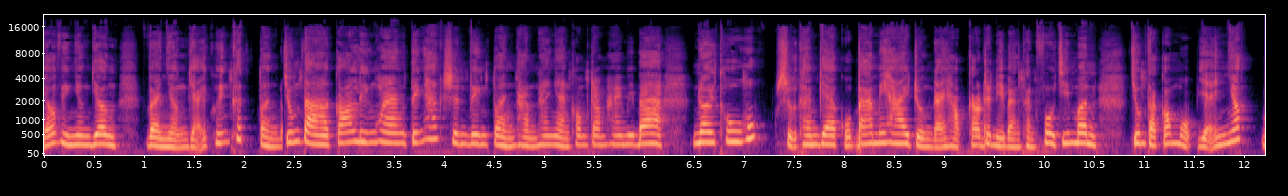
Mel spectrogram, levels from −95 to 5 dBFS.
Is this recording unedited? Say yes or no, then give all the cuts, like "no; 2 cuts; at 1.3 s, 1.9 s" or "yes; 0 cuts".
no; 2 cuts; at 2.3 s, 9.4 s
